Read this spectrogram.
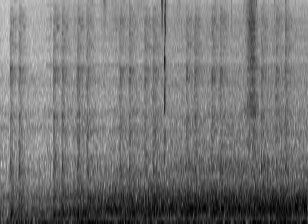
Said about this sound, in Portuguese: Olha, mais um comboio.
